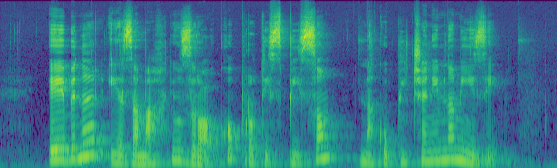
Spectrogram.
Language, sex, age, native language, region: Slovenian, female, 30-49, Slovenian, Carinthia region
